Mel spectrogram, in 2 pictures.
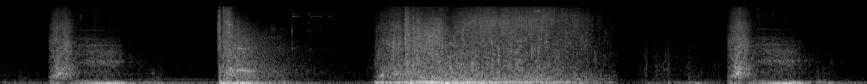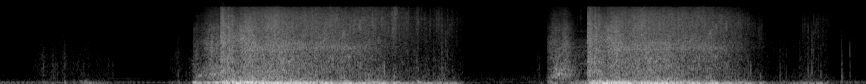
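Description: Explosions and blasts from the video game Saints Row: Gat out of Hell, loud bursts arriving in several separated waves with whooshing, rumbling tails and short quiet gaps between them.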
